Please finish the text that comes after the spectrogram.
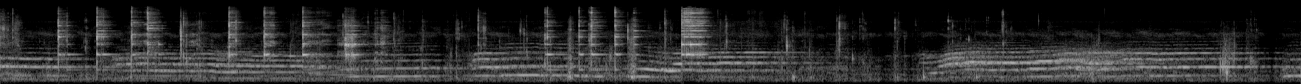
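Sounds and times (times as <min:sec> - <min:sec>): metal spoon clinking on plate: 0:00.0 - 0:04.2, 0:04.8 - 0:07.3
child chanting over loudspeaker: 0:00.0 - 0:13.0
chewing and mouth clicks: 0:03.9 - 0:11.1.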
